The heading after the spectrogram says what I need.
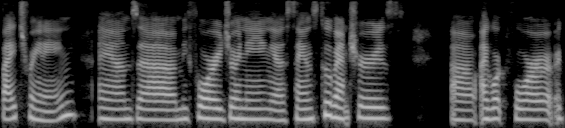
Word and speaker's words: Syensqo: And we have a really strong focus on science, hence the name Syensqo, in case you're wondering how to pronounce it.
